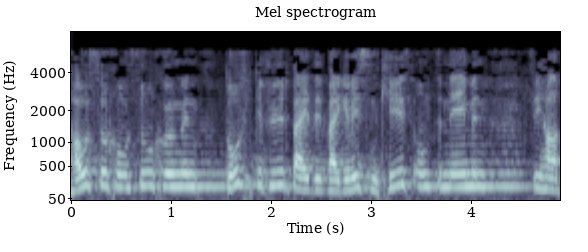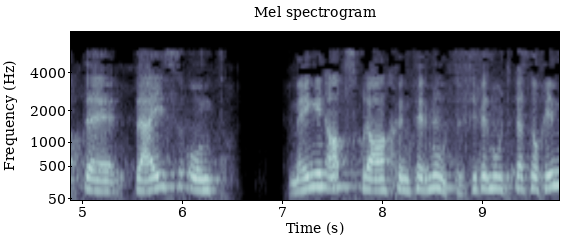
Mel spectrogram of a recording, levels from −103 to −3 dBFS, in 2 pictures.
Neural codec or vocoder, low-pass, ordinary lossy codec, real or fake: codec, 16 kHz, 4.8 kbps, FACodec; 7.2 kHz; MP3, 24 kbps; fake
